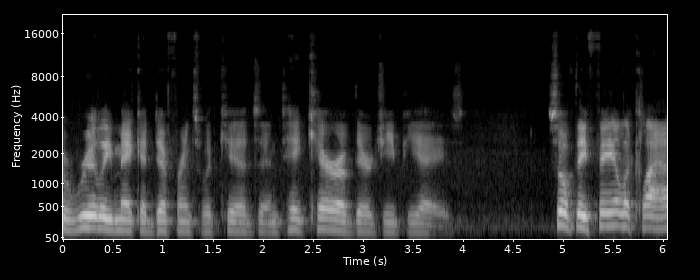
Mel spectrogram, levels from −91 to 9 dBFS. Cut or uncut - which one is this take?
uncut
